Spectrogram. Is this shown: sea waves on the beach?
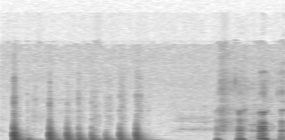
no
